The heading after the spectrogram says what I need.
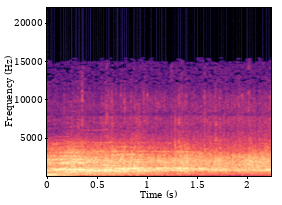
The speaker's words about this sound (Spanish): Si le va a aplaudir, que le duele la mano. Dele un grito de júbilo.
